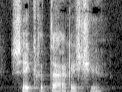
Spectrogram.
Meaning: diminutive of secretaris
- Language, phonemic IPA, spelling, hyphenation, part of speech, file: Dutch, /sɪkrəˈtaːrɪsjə/, secretarisje, se‧cre‧ta‧ris‧je, noun, Nl-secretarisje.ogg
